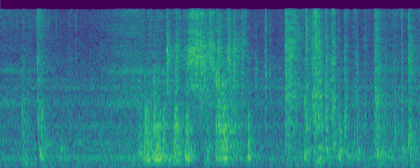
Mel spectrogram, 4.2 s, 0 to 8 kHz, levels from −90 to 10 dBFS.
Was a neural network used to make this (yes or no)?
yes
